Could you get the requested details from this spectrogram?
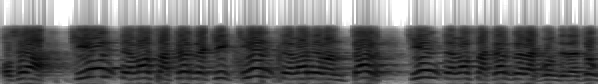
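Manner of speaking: high-pitched, loud, jeering, mocking taunt.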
